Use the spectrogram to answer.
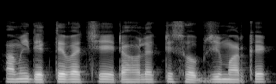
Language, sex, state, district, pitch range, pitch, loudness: Bengali, male, West Bengal, Alipurduar, 115-120 Hz, 120 Hz, -18 LUFS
